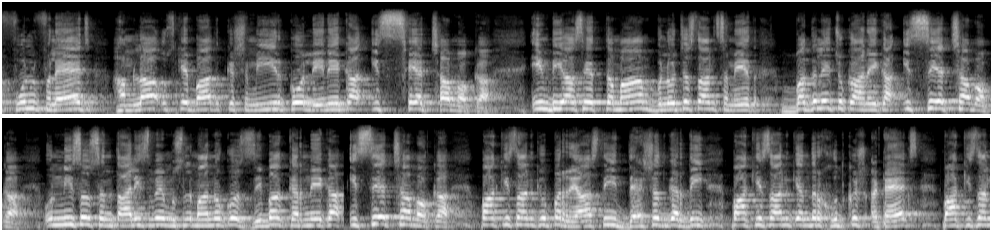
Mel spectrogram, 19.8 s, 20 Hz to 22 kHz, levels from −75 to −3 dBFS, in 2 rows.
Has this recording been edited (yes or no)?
no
